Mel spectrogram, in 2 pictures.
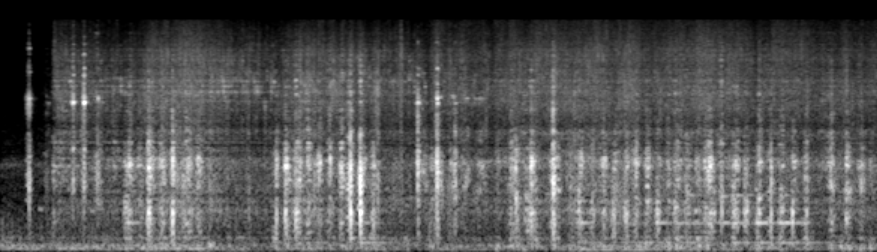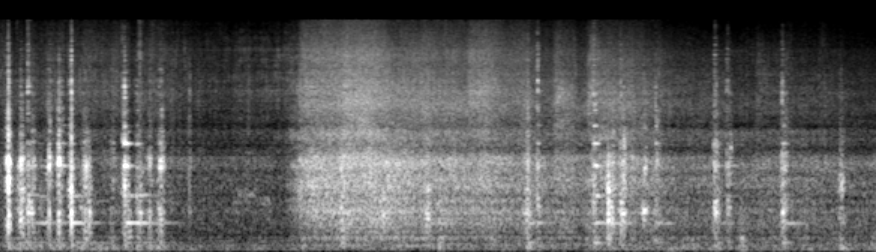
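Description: Garlic and onion sizzling in hot oil in a pan, with a spatula clicking and scraping against the pan as they are stirred. About twelve seconds in, a sudden louder sizzle starts as pieces of raw pork belly go into the hot oil, and it fades somewhat as they are stirred.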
